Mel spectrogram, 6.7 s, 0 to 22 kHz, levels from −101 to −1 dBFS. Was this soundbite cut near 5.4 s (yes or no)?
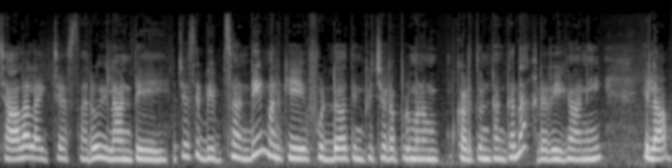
yes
